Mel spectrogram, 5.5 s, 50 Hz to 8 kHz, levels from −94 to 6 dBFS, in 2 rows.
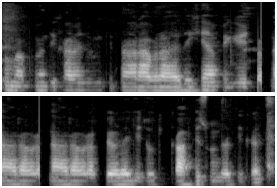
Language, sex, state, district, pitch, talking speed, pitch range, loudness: Hindi, male, Uttar Pradesh, Hamirpur, 125 Hz, 220 wpm, 115-130 Hz, -23 LUFS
